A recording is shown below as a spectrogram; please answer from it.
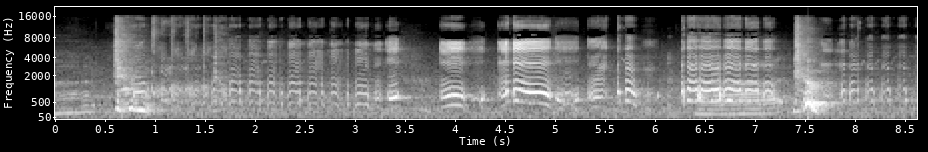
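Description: Baby laughing in a run of high-pitched squealing giggles, the loudest burst near the end.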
